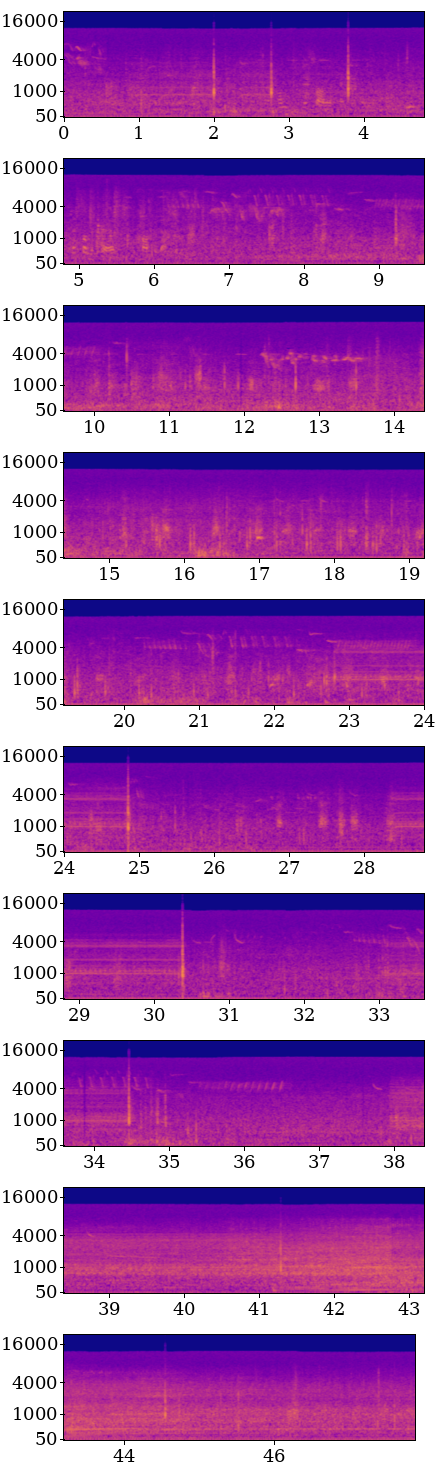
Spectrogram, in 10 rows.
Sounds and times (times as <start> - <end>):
Walk, footsteps: 15.2 - 20.4
Dog: 15.2 - 24.8.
